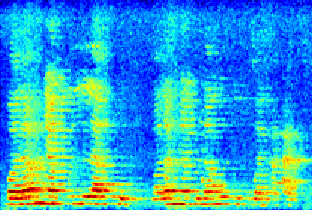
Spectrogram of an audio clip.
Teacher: Nun mati bertemu dengan la, dibaca dengan tidak berdengung. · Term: idgham bila gunna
